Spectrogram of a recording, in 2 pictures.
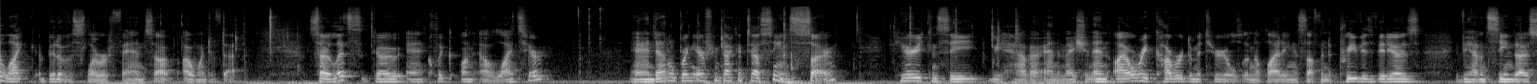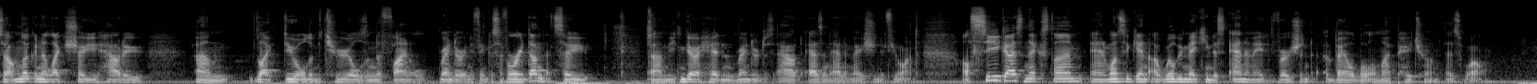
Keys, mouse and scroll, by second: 1.6 middle click, 2.8 n, 5.9 click, 6.5 scroll down 2, 6.6 middle click, 7.1 alt+a, 7.9 KP_0, 8.7-9.1 scroll down 1, 9.3 shift+middle click, 9.6-10.0 scroll up 1, 10.0 space, 21.6 space.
